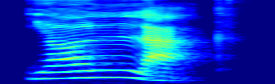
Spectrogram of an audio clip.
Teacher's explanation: 연락, when you pronounce those l affects right here, so you'd pronounce 열, like instead of a final consonant n, you'd pronounce l instead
